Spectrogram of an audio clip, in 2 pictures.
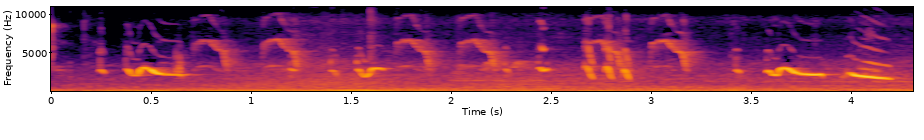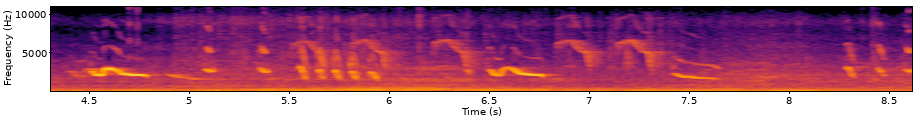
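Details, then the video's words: Horsfield's babbler (pelanduk semak) song used as tutoring and lure material for cage birds: slurred whistles dropping in pitch, mixed with short stacked clicking bursts, repeated irregularly over eight seconds; faint low hum beneath. "masteran dan pancingan bunyi khas burung pelanduk semak."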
